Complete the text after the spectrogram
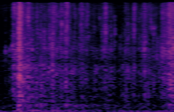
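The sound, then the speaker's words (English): Steady crinkling and rustling of plastic bags being handled, with belongings wrapped in about five different bags, with sharp crackly bursts throughout and no talking. “Well, yeah, I mean, look, sorry, I've got my shit wrapped in, like, five different bags, so there'll just be a bit of rustling for a second.”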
